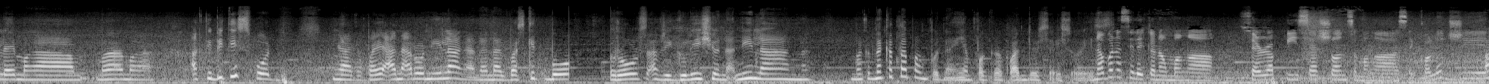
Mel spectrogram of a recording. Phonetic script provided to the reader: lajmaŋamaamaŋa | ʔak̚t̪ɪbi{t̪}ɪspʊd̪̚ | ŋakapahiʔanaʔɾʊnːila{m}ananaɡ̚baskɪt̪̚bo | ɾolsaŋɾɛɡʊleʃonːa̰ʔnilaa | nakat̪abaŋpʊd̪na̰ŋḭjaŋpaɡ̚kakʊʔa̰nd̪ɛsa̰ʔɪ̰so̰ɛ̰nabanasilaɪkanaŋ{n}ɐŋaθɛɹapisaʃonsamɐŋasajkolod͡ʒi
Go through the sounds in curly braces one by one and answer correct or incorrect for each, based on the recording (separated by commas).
correct, incorrect, incorrect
